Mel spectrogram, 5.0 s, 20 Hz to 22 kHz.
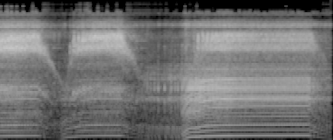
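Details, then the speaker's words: Troy-Bilt TB35 two-stroke trimmer after aftermarket carburetor replacement and tuning; crisp revs twice, steady high buzz with no stumble or bog; running normally. "Beautiful. Ready to go."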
